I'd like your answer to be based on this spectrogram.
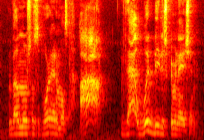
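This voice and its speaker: Talking very fast with fairly even intonation, the man is heard against noticeable background noise. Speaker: property manager. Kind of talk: podcast talk. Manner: casual, rambling.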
